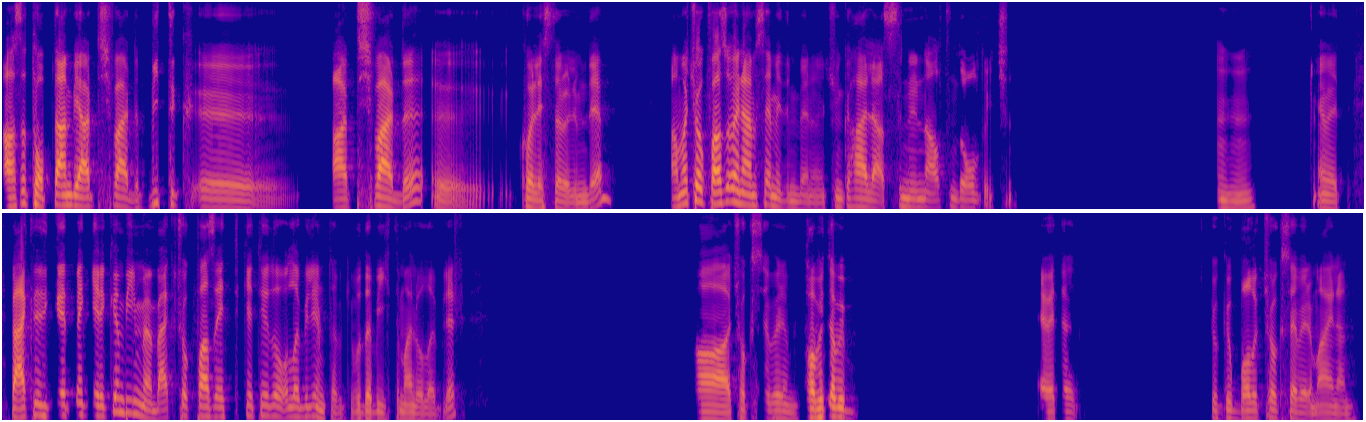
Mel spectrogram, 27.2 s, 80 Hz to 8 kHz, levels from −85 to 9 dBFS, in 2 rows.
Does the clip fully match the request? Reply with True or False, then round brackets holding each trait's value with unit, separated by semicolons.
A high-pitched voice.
False (115 Hz)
